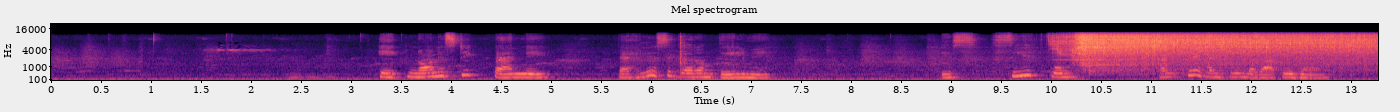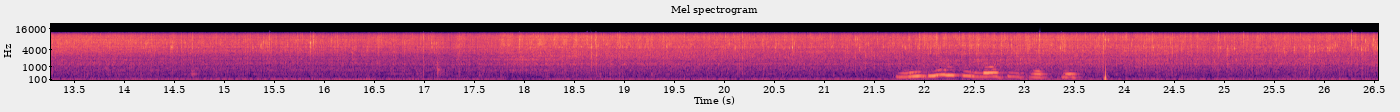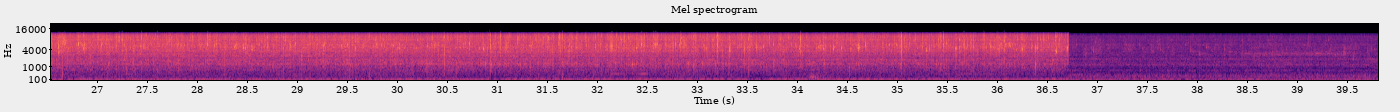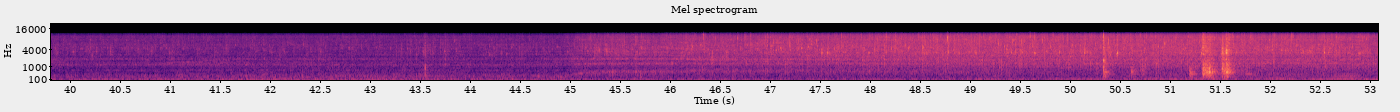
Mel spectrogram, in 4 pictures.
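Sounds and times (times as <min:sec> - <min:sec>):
meat sizzling in hot oil: 0:10.0 - 0:36.8, 0:45.0 - 0:53.0.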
